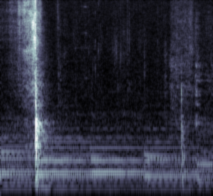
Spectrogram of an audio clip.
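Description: Kitchen knife slicing through a garlic clove onto a wooden cutting board: one sharp chop about a third of a second in and a fainter one near the end, over soft background music.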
